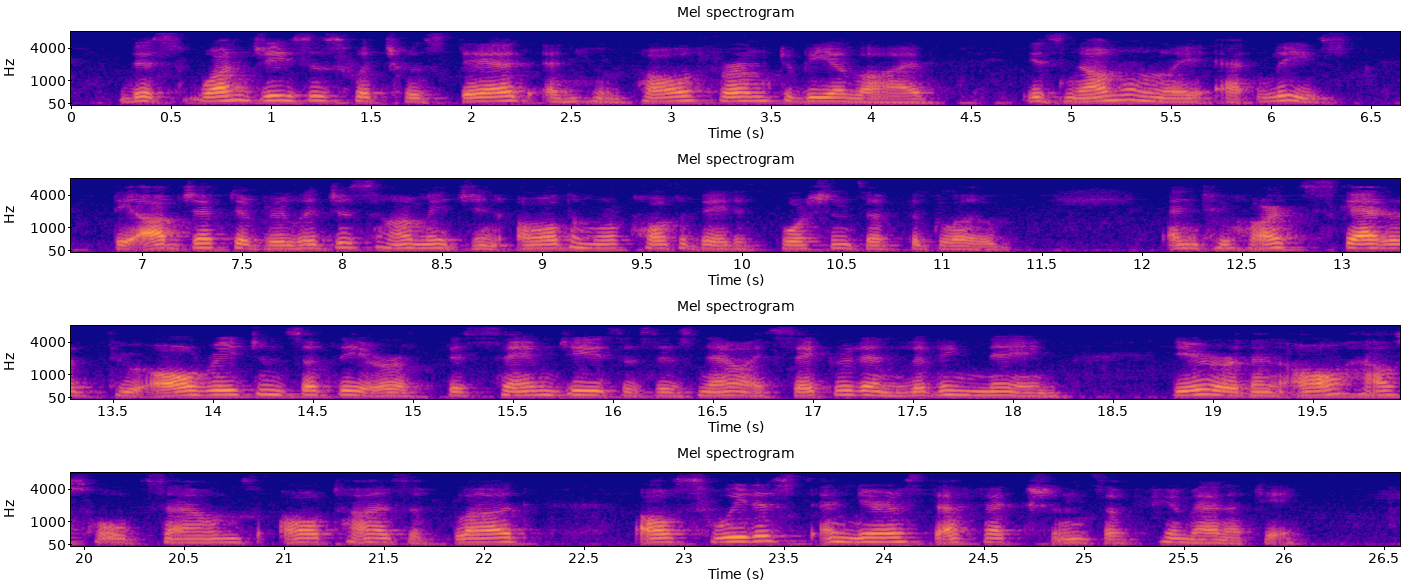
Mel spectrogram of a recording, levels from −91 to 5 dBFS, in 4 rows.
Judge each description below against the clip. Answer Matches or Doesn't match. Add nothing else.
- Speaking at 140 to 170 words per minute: Matches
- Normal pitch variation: Matches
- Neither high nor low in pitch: Matches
